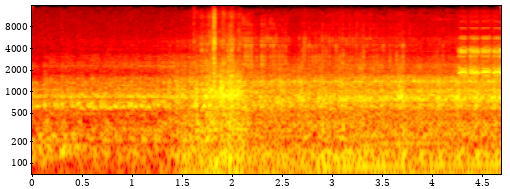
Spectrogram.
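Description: Cold diesel engine on an RV hauler truck, turning over on a cold day and settling into a low, rumbling idle that grows louder about a quarter of the way through and then holds steady, close to the microphone.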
